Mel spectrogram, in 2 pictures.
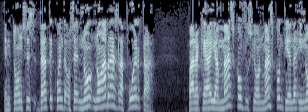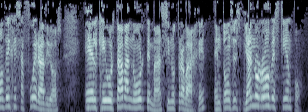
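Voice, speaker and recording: A middle-aged man preaching a sermon, animated and dramatic, acting out little scenes as he talks. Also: high-pitched, unhurried, highs cut off. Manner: animated, acts out scenes with shouts and laughs. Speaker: pastor.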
